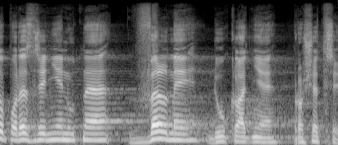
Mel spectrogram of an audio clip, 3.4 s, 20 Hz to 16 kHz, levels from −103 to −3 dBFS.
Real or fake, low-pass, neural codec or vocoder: real; 14.4 kHz; none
